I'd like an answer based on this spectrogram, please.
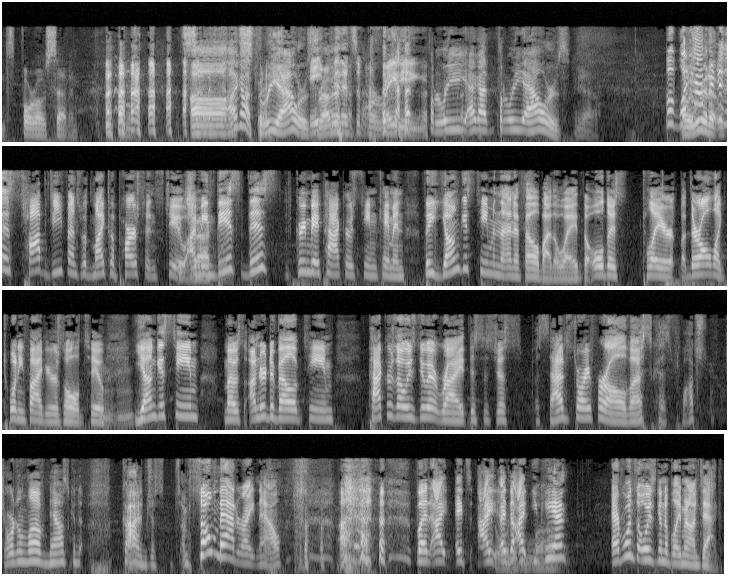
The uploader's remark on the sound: live from The Duke Store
